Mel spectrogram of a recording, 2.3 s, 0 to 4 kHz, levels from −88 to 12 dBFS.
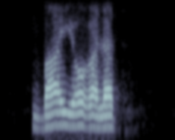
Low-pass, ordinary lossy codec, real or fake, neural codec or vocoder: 3.6 kHz; Opus, 16 kbps; real; none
